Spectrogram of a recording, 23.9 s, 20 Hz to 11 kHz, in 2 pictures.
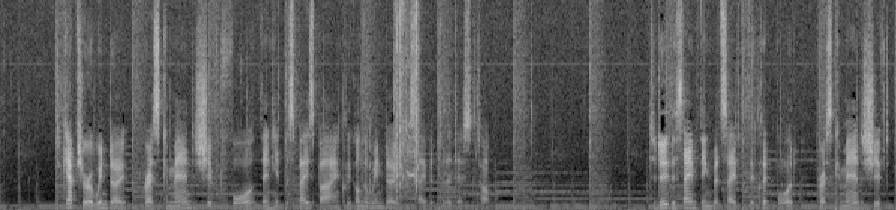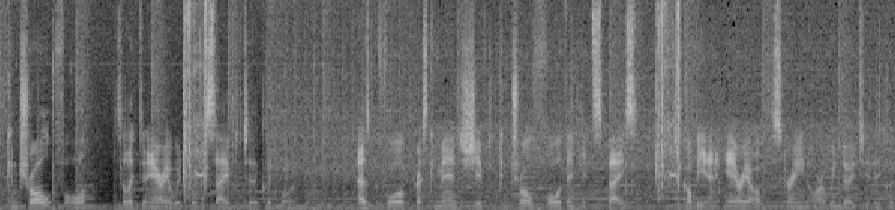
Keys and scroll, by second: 3.0 shift+super+4, 12.6 ctrl+shift+super+4, 16.1 super+v.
